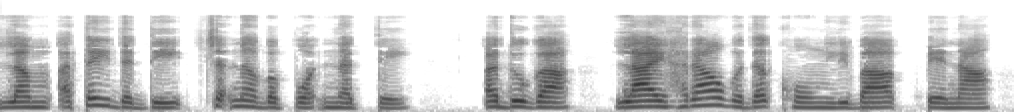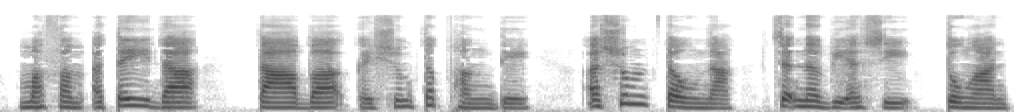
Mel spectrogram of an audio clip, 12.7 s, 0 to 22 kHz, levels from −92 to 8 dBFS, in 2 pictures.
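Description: Speech, with HE-AAC compression damage plainly audible from start to finish. The upper range sounds synthetic: s sounds come out gritty and lispy, with a metallic sheen, which points to a very low bitrate, consistent with about 16 kbps. The treble is most likely rebuilt by spectral band replication rather than coded directly. On a spectrogram, the upper bands look like smeared, blocky copies of lower ones, and everything above 12.3 kHz is cut off sharply.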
